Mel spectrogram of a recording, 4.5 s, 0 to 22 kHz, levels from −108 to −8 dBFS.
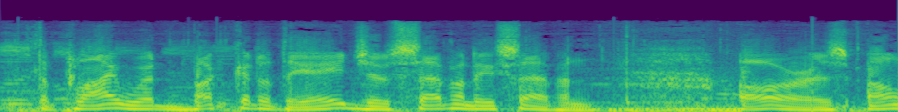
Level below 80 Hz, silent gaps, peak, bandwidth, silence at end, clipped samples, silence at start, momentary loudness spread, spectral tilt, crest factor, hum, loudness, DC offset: -28 dBFS; none; -8 dBFS; 10 kHz; 0 s; under 0.1%; 0 s; 5 LU; -6 dB/octave; 10 dB; none; -19 LUFS; under 0.1%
